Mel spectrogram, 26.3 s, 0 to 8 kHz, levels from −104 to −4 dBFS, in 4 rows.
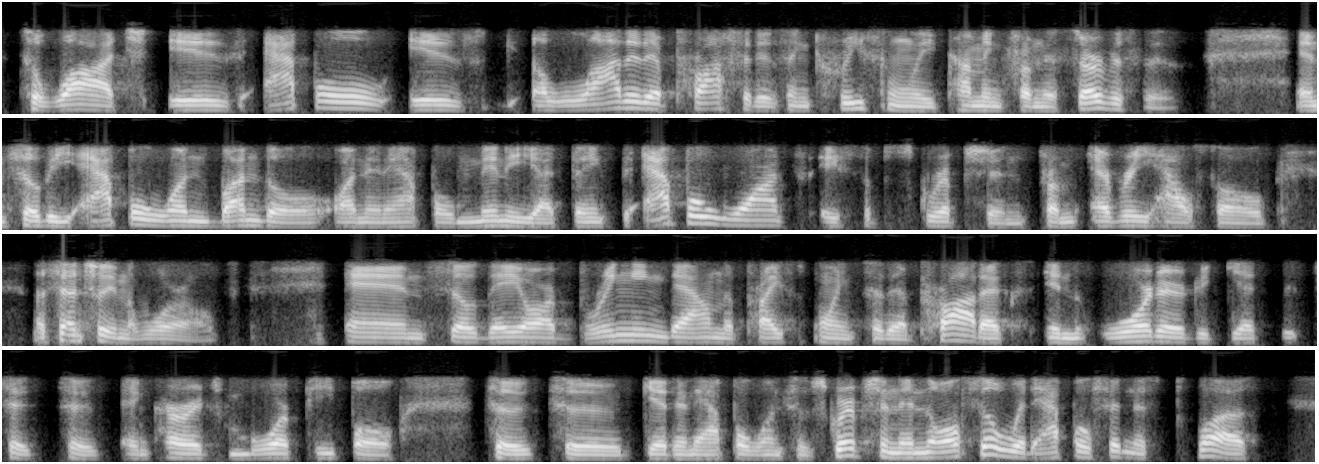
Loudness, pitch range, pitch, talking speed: -21 LUFS, 110-130 Hz, 120 Hz, 170 wpm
